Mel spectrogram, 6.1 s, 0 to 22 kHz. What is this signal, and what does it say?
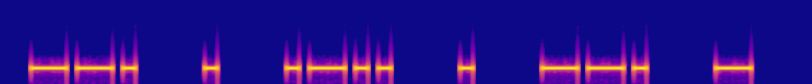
Morse code, heard as a keyed tone, about 14 wpm, spaced as for 10 wpm, 680 Hz. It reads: GELEGT
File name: Morsekurs / Witze / Witz 02 Januar 2024 50 F70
